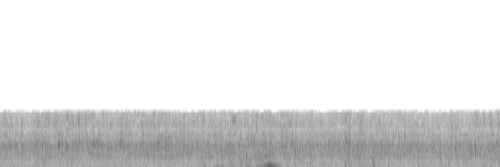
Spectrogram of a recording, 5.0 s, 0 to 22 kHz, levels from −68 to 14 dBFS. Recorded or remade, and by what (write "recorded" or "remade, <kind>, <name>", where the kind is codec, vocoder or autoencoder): recorded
